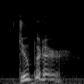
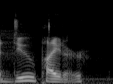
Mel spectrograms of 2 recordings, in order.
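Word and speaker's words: Dewpider: I would have assumed Dupiter as well before watching the anime, but yeah, it's Dupiter, like Jupiter, and it's... – But not spelled like Jupiter. – Not spelled like Jupiter. It's spelled like, yeah, Dupiter, which...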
